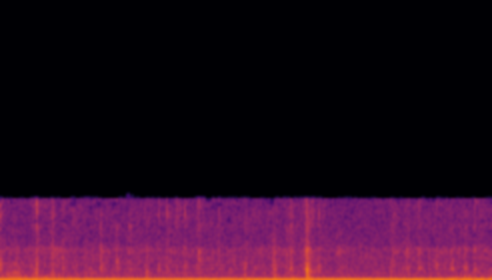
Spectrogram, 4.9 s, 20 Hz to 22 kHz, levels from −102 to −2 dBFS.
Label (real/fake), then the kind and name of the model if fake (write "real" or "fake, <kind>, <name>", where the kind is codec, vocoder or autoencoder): real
